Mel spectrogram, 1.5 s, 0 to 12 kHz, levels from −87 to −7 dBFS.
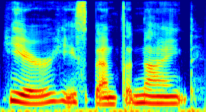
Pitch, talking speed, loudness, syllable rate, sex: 190 Hz, 195 wpm, -16 LUFS, 4.3 syllables/s, female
